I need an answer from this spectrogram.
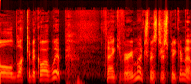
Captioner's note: speaking French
